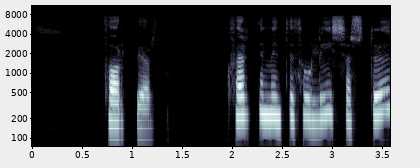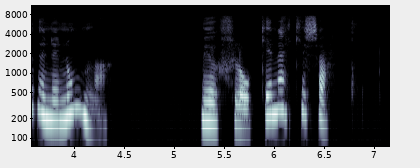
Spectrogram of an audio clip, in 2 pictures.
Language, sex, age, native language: Icelandic, female, 50-59, Icelandic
